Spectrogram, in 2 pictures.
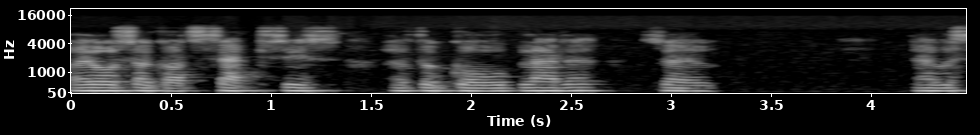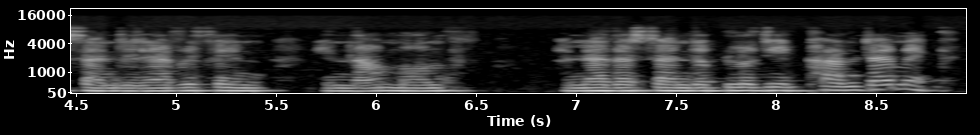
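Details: Adult man speaking; no speech disorder.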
